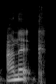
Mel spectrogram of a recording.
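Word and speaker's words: Alnwick: the poison garden in Anuk which is spelled Alwick but I'm told that's not how they say it.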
